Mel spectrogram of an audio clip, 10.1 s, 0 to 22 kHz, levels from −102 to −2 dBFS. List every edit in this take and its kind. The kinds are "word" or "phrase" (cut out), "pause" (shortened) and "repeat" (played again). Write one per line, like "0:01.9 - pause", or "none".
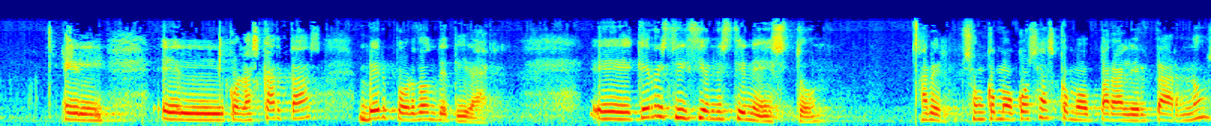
none

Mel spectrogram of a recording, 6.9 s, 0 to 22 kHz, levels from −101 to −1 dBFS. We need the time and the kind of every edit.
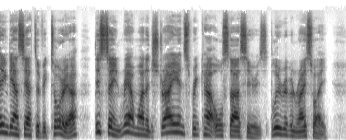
0:03.0 - word
0:05.4 - word

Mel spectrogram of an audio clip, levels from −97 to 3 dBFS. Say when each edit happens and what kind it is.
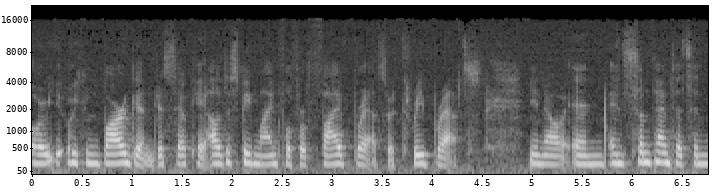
0:05.8 - word

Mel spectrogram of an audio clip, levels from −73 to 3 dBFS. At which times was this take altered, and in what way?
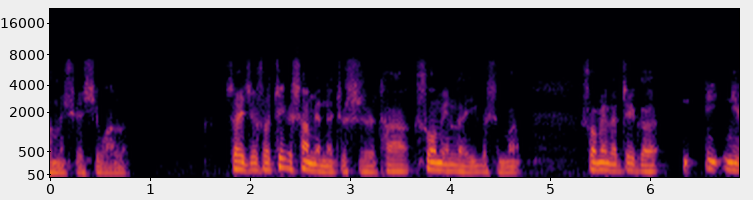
none

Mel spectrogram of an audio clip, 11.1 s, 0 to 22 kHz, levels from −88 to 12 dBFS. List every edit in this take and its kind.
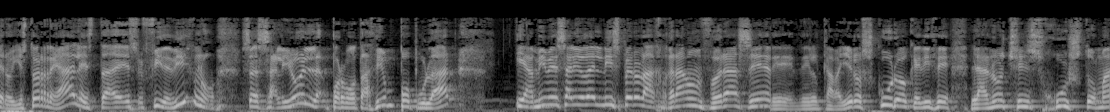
0:07.7 - word

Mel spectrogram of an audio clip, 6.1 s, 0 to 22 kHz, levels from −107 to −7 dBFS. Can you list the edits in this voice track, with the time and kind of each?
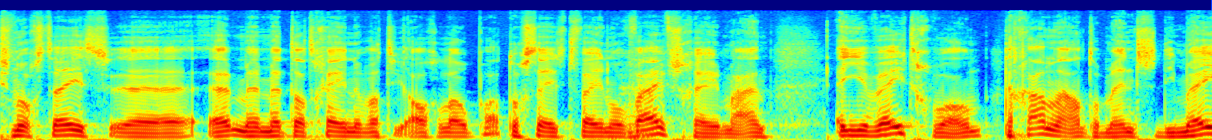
0:05.0 - pause

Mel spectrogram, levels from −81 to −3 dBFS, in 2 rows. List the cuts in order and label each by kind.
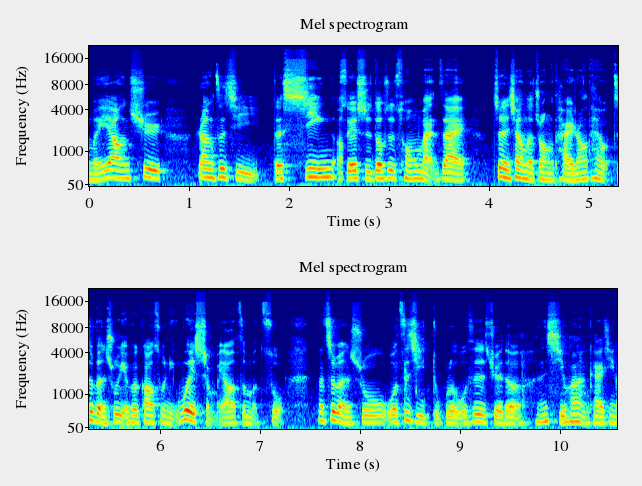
0:01.8 - pause
0:02.5 - word

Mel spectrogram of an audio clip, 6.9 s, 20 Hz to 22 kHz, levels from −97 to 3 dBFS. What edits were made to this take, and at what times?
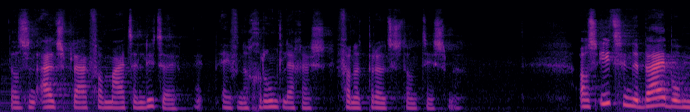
0:03.3 - pause

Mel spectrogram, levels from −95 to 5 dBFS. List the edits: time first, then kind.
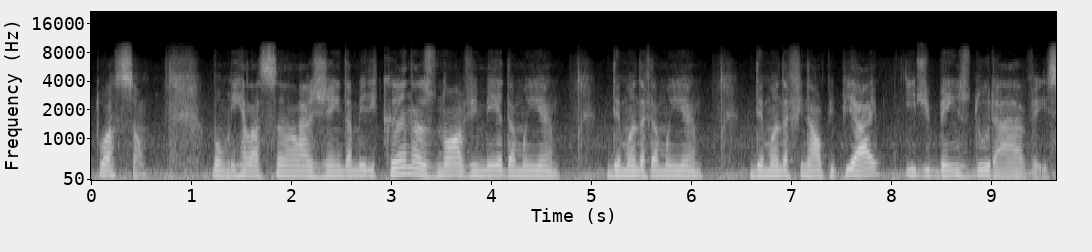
0:01.4 - word
0:02.1 - word
0:05.6 - repeat
0:08.3 - word

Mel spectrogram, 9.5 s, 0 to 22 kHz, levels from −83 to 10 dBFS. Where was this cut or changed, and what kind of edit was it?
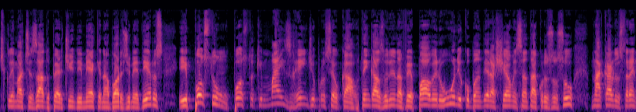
none

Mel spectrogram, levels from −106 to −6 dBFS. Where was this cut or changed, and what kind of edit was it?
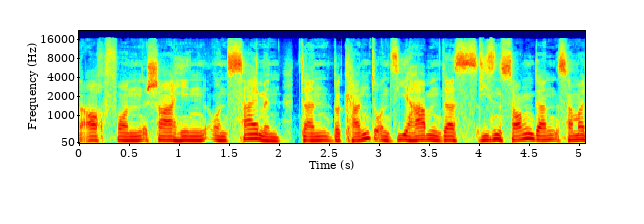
0:02.1 - pause

